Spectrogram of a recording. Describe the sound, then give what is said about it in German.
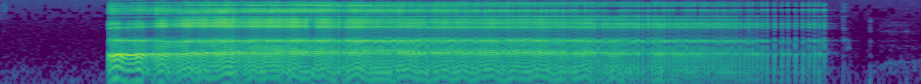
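A woman singer demonstrates vocal fry, a creaky voice technique: one sustained, low, rattling croak held steadily for about three and a half seconds, then tapering off abruptly, heard alone. “Die nächste Technik ist eine meiner Lieblingstechniken, der sogenannte Vocal Fry oder Schnarregister. Ich mache es euch einmal vor, dann wisst ihr, was ich meine.”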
